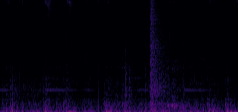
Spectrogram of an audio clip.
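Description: Faint, scratchy writing strokes on a board during a game theory lecture, many short rubbing marks in an irregular rhythm with no talk over them.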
